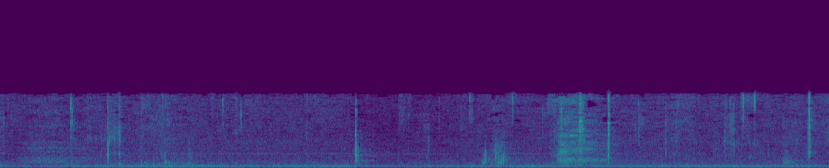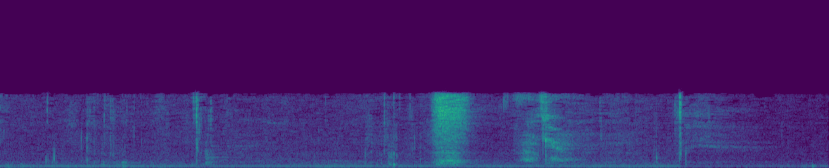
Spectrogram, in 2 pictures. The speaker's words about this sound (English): Let me take a sip really quick before I read.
